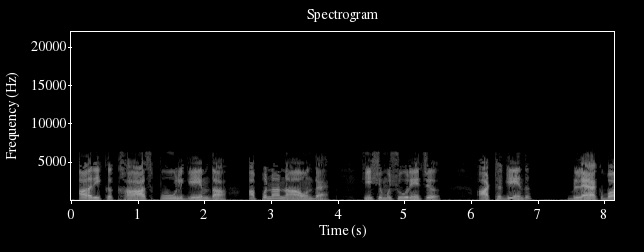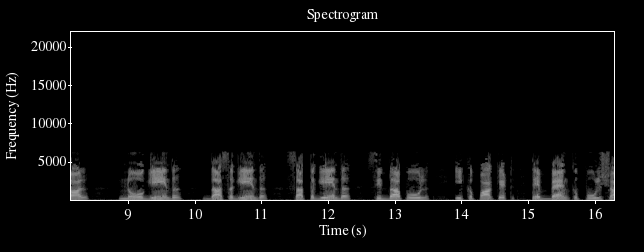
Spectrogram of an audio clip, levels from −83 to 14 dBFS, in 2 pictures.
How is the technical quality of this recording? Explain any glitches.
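The quality's held back by plainly audible compression damage all the way through. Nothing comes through above 6.3 kHz, so the speech sounds dull, with a smeared, warbly fizz on sibilants. That's likely AAC compression, AAC-LC starved of bits, which fits a bitrate around 24 kbps, so it drops the top end and thins the remaining bands.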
